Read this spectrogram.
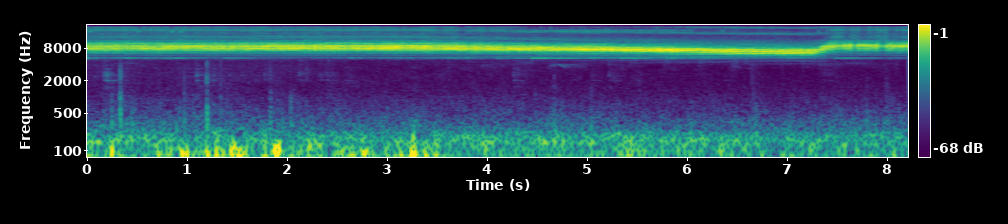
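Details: July cicada chorus recorded from a hilltop viewpoint above Fukuoka, Japan, a steady piercing high-pitched drone holding throughout, rising briefly near the end, with soft low wind noise beneath.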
